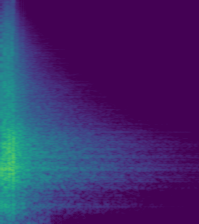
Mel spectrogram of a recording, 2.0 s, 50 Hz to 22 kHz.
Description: TC2 Clap9.wav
